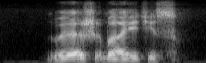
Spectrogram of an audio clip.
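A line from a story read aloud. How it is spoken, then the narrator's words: Calm. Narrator (Russian): спокойно произнес преподобный доктор Фрэнк Скотт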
